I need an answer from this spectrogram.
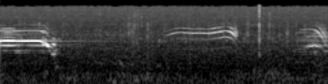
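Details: Elk during rut season in Benezette township, Elk County, Pennsylvania: a loud high whistled call with stacked harmonics that breaks downward at the end, then fainter rising and falling whistles, and a final short whistled note.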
